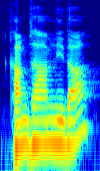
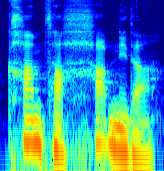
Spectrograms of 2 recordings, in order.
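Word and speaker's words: 감사합니다: using romanized sound symbols we know how to pronounce as natives kamzhamnida not kamsa hamnida a variation of kamsahamnida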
